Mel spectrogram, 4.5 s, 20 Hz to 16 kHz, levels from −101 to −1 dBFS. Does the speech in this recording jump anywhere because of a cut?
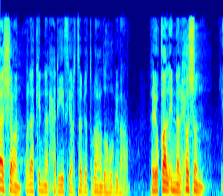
no; 0 cuts

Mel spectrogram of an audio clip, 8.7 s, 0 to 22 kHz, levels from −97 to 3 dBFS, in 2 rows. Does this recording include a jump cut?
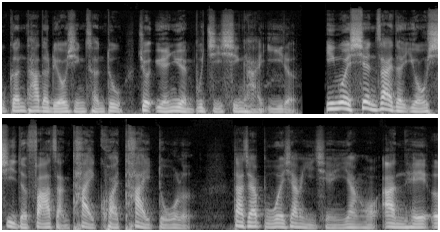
yes; 1 cut; at 1.3 s

